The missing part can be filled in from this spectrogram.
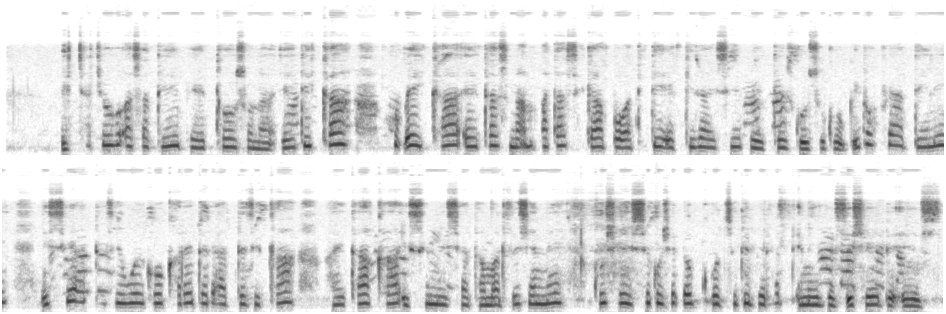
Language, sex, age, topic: Gamo, male, 18-24, government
